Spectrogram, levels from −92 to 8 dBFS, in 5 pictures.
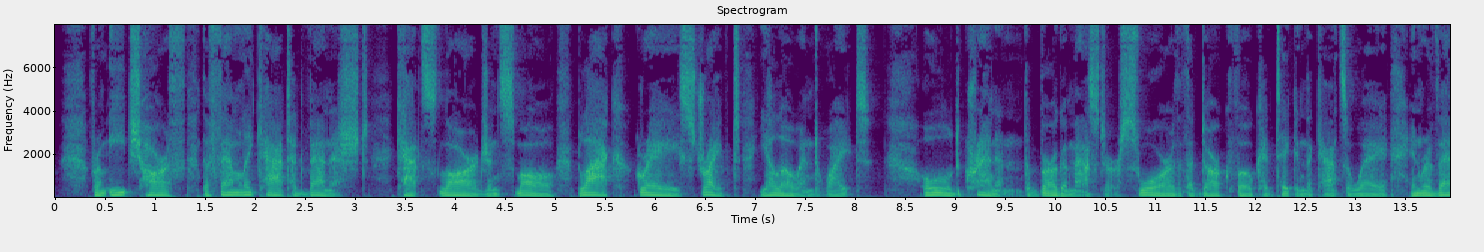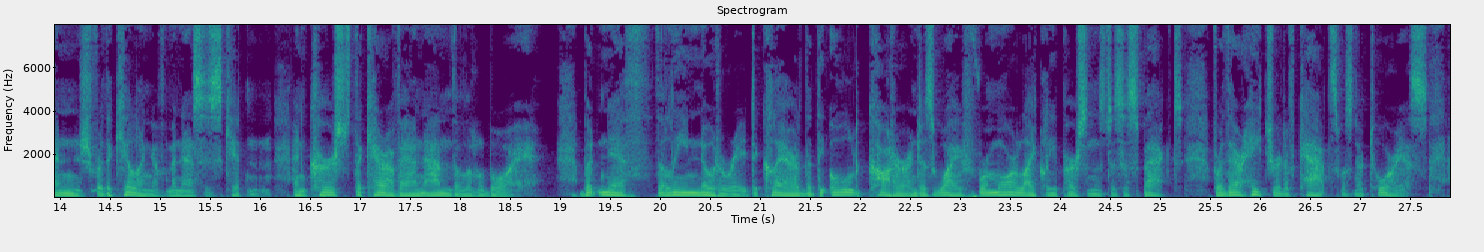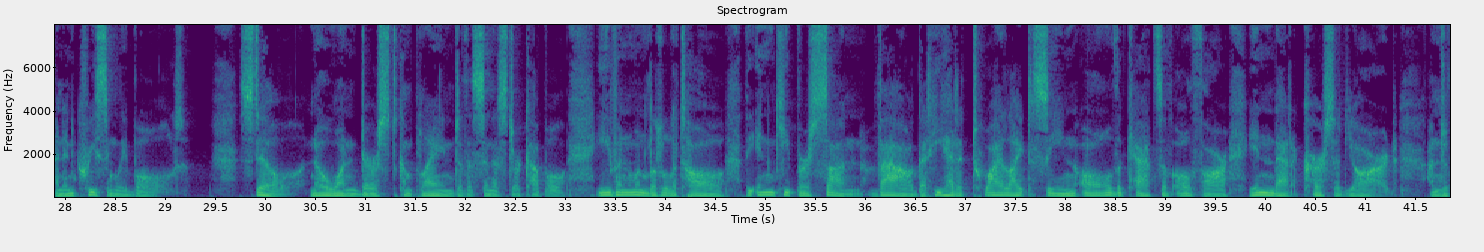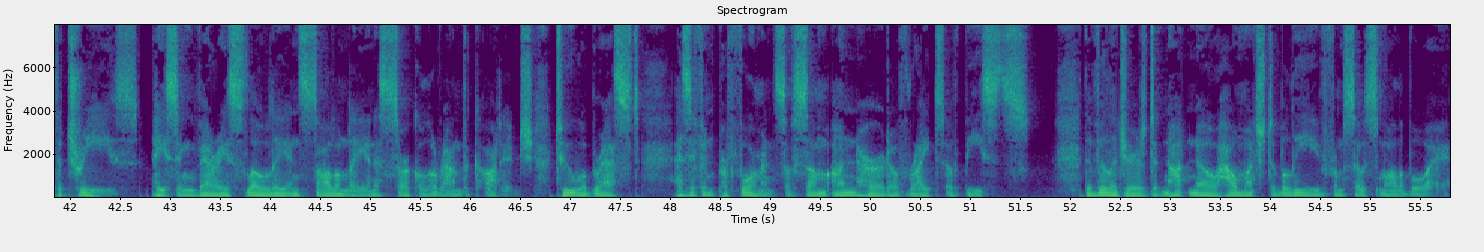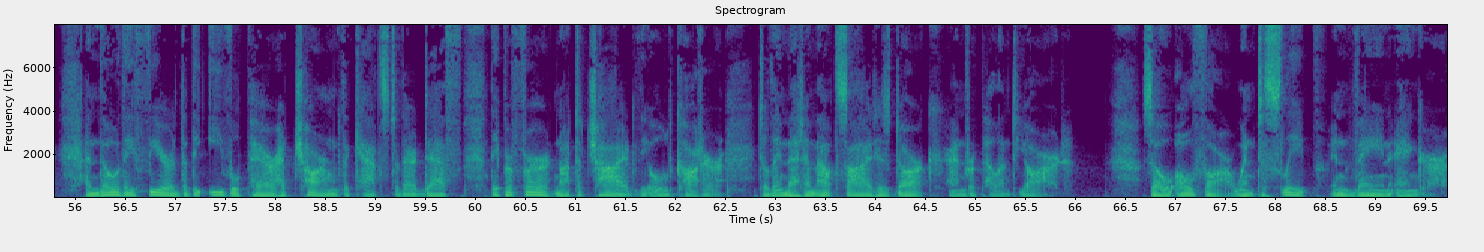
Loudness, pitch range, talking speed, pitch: -25 LUFS, 85-105 Hz, 165 wpm, 95 Hz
